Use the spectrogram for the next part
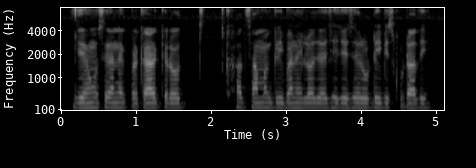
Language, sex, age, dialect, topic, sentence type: Maithili, male, 25-30, Angika, agriculture, statement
